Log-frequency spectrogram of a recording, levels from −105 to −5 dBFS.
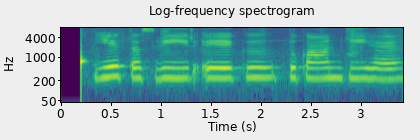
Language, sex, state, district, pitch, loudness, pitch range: Hindi, female, Haryana, Jhajjar, 245 Hz, -22 LUFS, 240-250 Hz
